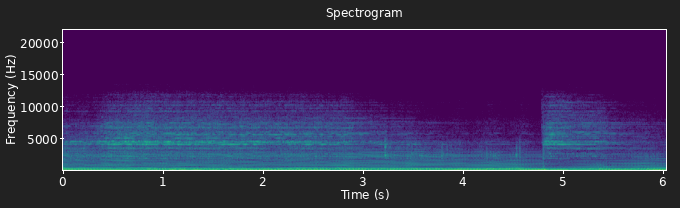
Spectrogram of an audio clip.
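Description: Rock band jamming: electric guitars holding sustained chords over a drum kit, with the low notes shifting about one second in and again a little after three seconds.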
